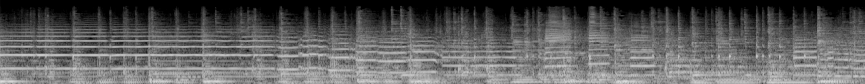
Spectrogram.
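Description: Instrumental passage of a klezmer band's song with no singing: the melody holds one long note for about three seconds, then moves through shorter notes over a pulsing bass line.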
